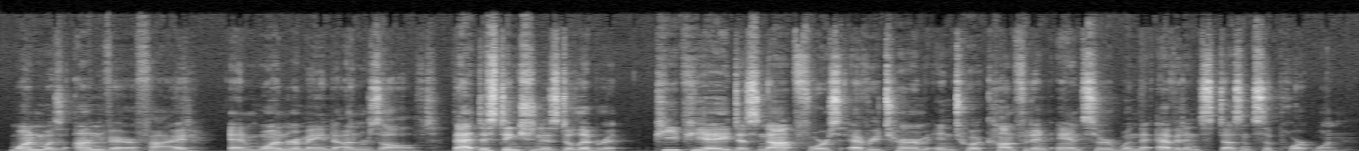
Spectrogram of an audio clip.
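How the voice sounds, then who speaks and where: A man giving a scripted narration of a software demo as its presenter. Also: lowish voice.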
